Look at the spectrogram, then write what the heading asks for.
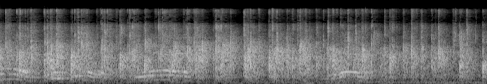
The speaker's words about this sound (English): Okay, amen. Praise God. Let's give the Lord a hand clap and praise.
